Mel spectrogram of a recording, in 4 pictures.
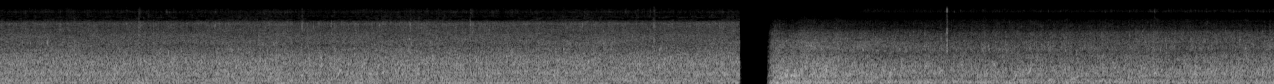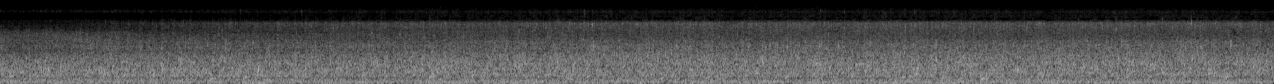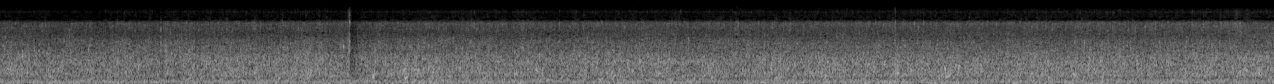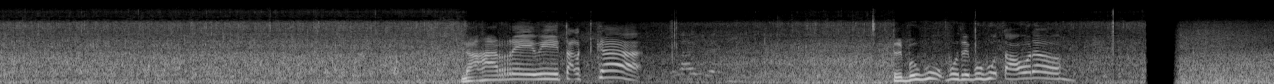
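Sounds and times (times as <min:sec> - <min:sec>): river rushing over rocks: 0:00.0 - 0:50.9.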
